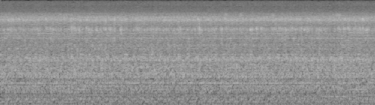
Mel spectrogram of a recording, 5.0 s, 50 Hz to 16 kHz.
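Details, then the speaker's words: 2020 Chevrolet Silverado 3.0 Duramax diesel, remote cold start at 16–20°F: the fuel pump is audible, then steady, even diesel clatter with slight idle wandering before high idle kicks in; no odd knocks or misses, normal cold idle. "Little tiny bit of stumbling there. I mean, it's not really stumbling, there's just a little bit of wandering. You can hear a little bit more of the diesel noise, clatter."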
